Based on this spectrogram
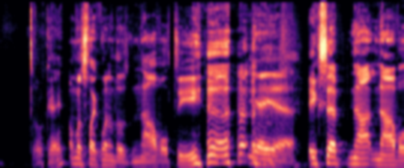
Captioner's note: laughs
